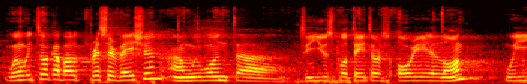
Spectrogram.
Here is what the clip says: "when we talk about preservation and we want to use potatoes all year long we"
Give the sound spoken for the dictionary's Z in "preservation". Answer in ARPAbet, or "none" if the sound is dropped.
S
